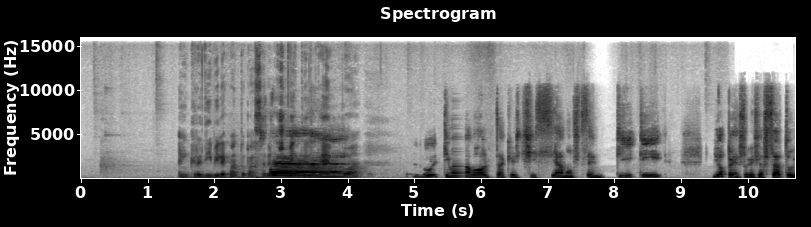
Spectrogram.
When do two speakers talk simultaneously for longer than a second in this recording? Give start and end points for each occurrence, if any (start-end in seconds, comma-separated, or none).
2.9-4.1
